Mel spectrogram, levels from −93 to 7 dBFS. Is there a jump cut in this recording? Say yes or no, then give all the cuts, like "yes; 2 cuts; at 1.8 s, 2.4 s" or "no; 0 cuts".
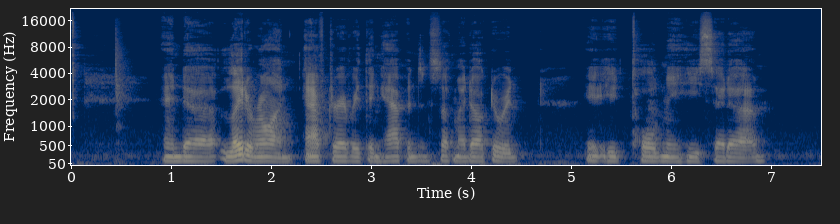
no; 0 cuts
